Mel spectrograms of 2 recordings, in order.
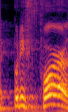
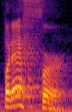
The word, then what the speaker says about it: prefer: for a última então se você não souber que a palavra prefer é prefer se você achar que for prefer não dobraria ela só dobra porque a sílaba tônica é essa aqui então por exemplo se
